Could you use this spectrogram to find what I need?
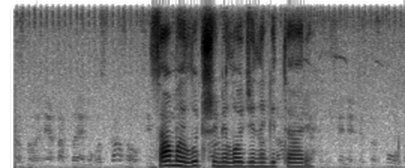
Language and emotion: Russian, sad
